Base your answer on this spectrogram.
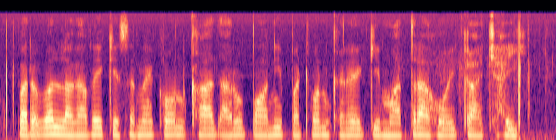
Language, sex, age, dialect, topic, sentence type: Maithili, male, 18-24, Angika, agriculture, question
